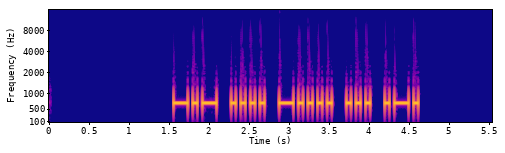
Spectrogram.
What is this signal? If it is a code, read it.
Morse code, heard as a keyed tone, about 24 wpm, 700 Hz. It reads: KH6SR
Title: Speed Racing - USA 2x2 Call Signs 20wpm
